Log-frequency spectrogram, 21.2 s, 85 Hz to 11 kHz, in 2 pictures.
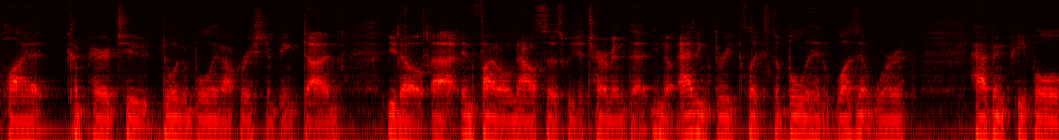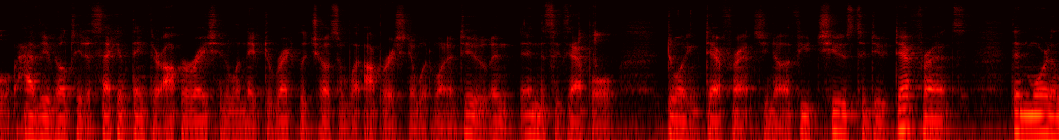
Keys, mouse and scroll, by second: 3.5-3.9 scroll up 1, 3.9-4.2 typing, 5.0 click, 16.4 q, 17.3 click.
